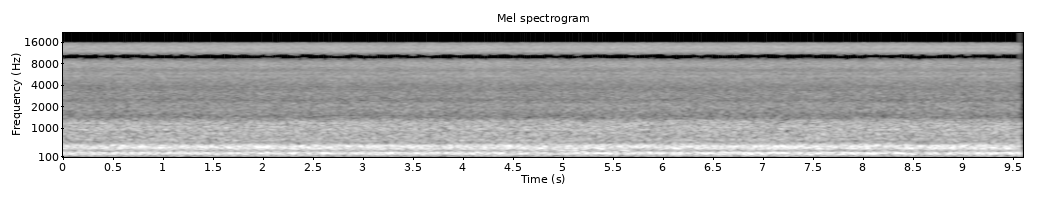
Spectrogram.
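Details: Many Japanese honey bees droning together during removal of a nest built in a storehouse; an even, continuous humming mass with layered tonal bands, no pauses, no other clear sounds.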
